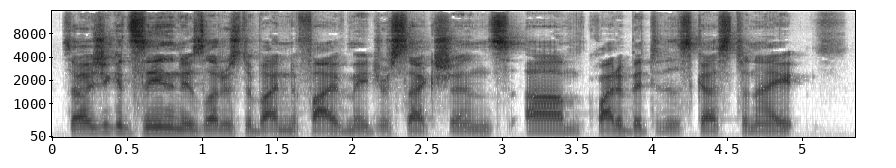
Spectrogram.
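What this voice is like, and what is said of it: Congested, stuffed-up voice. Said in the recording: “you can probably tell I have a cold tonight. A little hard to understand me. Pretty stuffed up here.”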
